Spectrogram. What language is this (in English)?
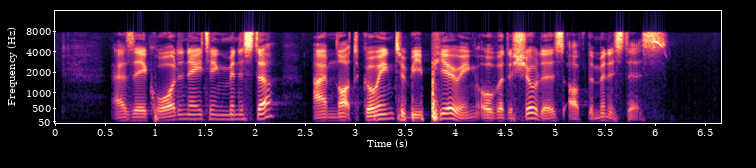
English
